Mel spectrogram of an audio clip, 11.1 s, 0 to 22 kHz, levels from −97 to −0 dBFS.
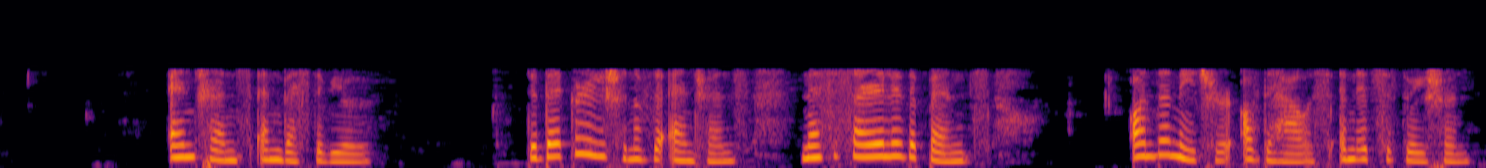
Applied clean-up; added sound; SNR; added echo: none; none; none; none.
